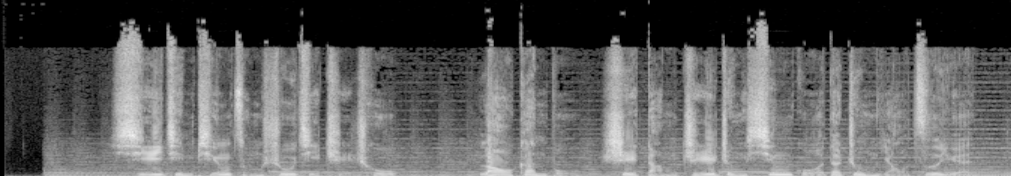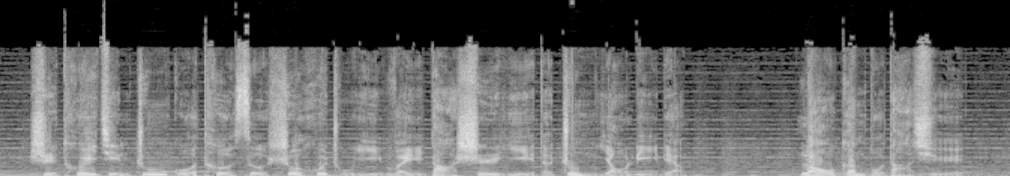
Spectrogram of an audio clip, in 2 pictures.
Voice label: 男 党政

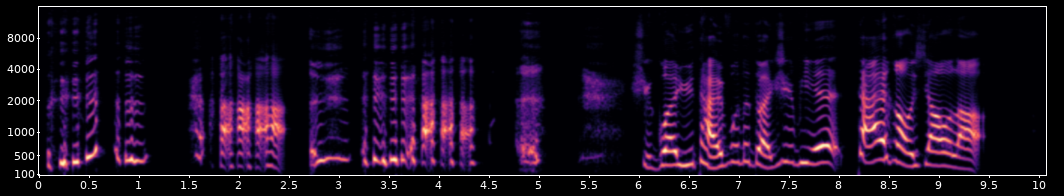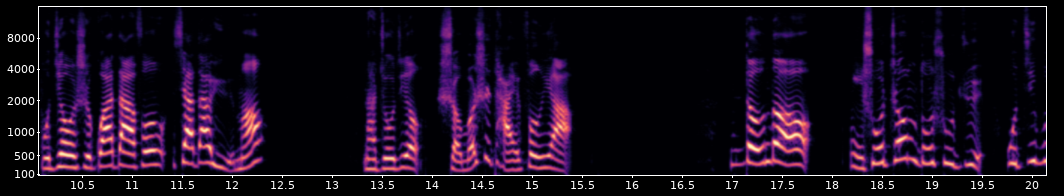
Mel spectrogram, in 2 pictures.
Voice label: 女,男中童 灾害宣传

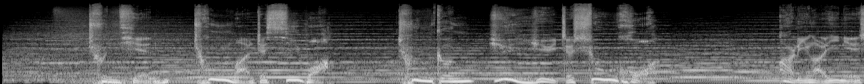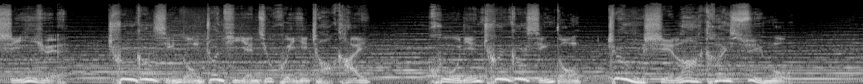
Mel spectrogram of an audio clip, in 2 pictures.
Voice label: 男 大气专题 党政 春耕行动

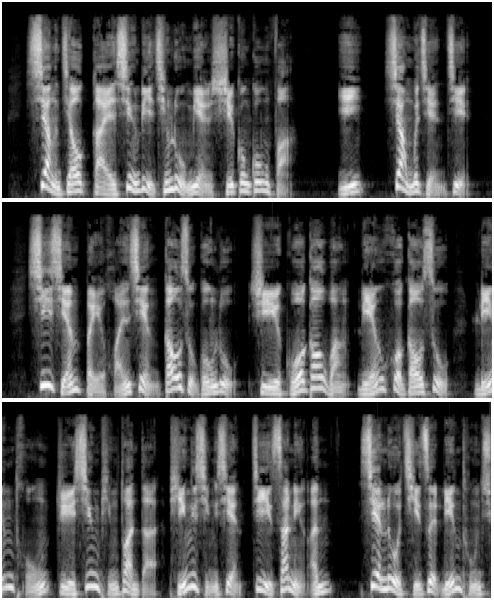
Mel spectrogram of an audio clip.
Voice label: 男, 解说; 橡胶改性沥青施工工法

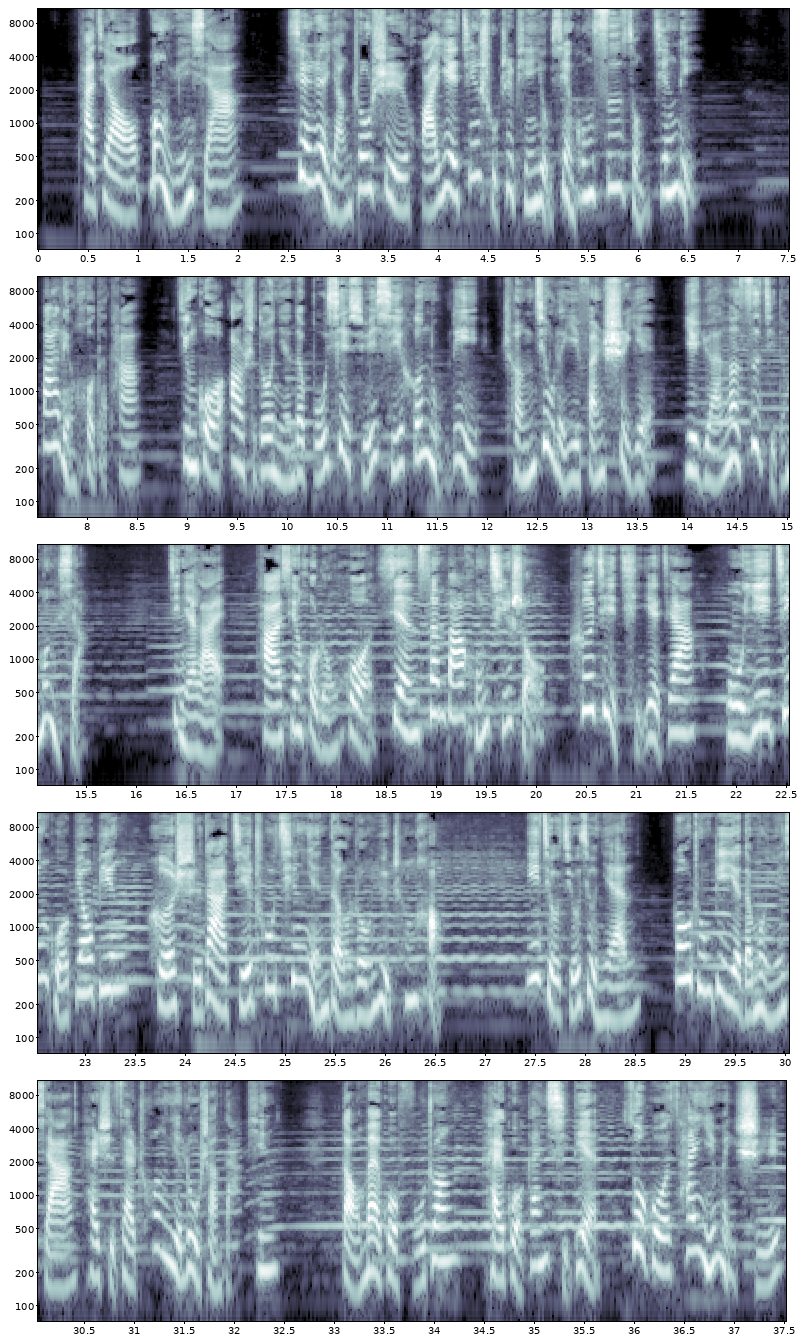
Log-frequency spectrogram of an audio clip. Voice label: 女 人物专题 亲切讲述

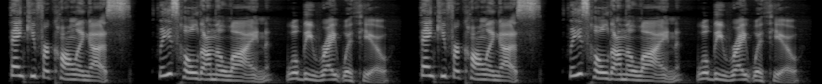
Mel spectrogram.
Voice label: 语音留言

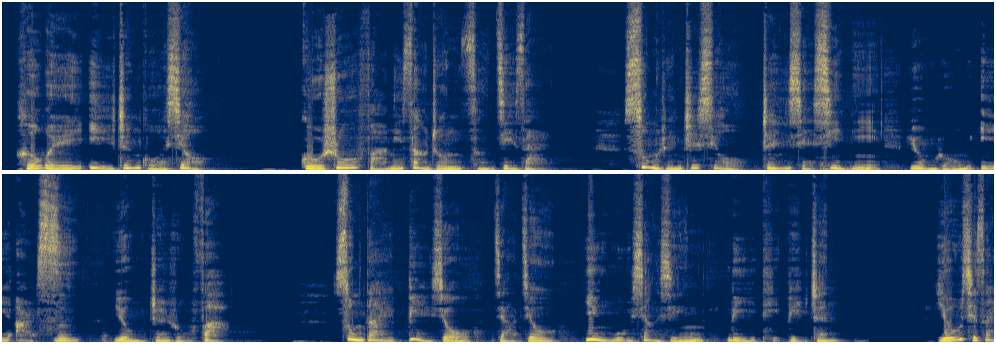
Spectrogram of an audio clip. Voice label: 女 品牌介绍 磁性亲和 汴绣礼物

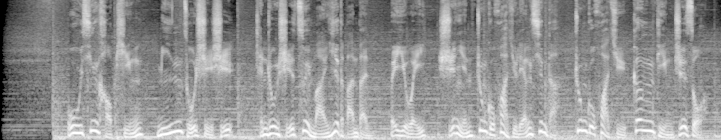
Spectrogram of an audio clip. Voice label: 男 广告 质感; 白鹿原

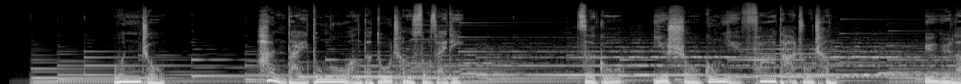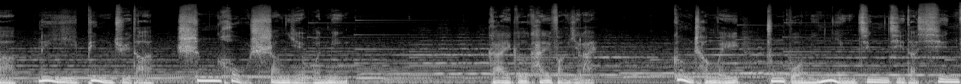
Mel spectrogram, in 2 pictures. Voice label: 男 专题 历史纪录片

